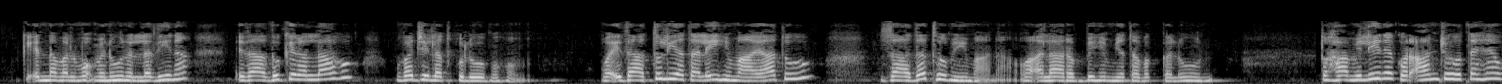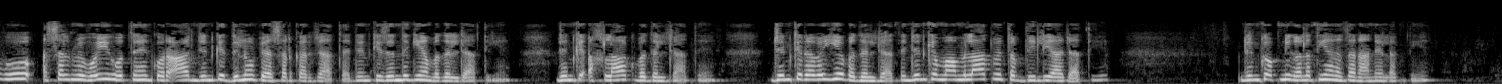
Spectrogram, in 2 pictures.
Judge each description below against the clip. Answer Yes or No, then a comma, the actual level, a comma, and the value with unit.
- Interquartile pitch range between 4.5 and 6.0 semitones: No, average, 3.1 semitones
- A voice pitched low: No, high, 195 Hz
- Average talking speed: Yes, average, 150 wpm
